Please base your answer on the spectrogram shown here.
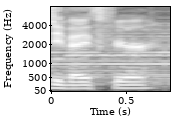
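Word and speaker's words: Divayth Fyr: Actually, how do I pronounce his name? 1 second. Yeah, it is Devaithfear.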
